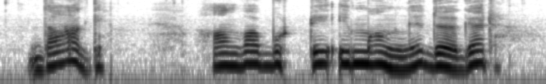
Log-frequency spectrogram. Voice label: "dag", Numedalsmål

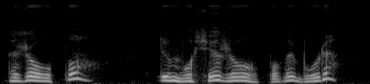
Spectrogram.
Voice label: rapa, Numedalsmål; Du må`kje råpå ve boLe!; Verb; Veggli

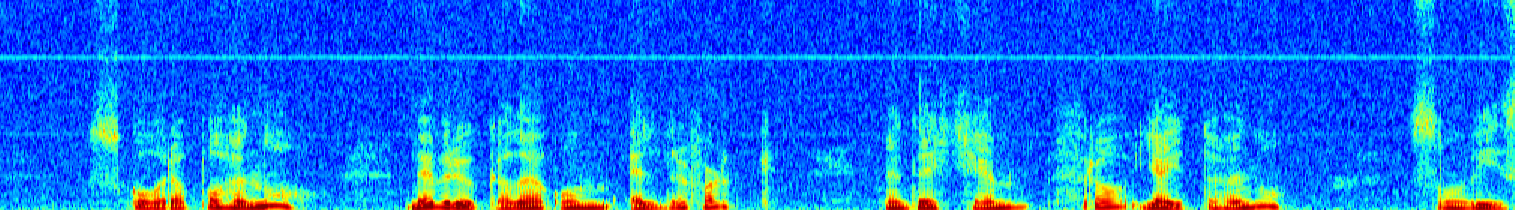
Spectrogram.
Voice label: skara pa honno, Numedalsmål; skårå på hønno

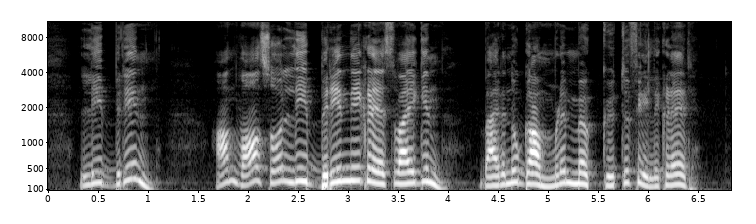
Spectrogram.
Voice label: libbrin, Numedalsmål; Librenn er og brukt.

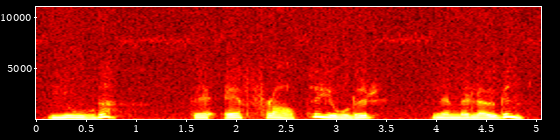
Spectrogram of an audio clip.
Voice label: "joLe", Numedalsmål

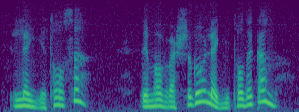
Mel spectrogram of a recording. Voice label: "lejje tå se", Numedalsmål

